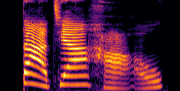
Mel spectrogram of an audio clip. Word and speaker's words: 大家好: 大家好。 – Again? – 大家好。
